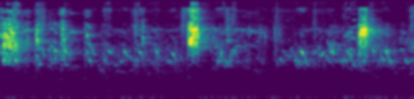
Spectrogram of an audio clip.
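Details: Pet budgerigars singing while playing: dense, scratchy high chatter with quick squawks and chirps, bright sharp notes standing out about every second and a half.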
